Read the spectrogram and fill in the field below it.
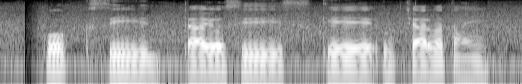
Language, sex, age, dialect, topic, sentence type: Bhojpuri, male, <18, Southern / Standard, agriculture, question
